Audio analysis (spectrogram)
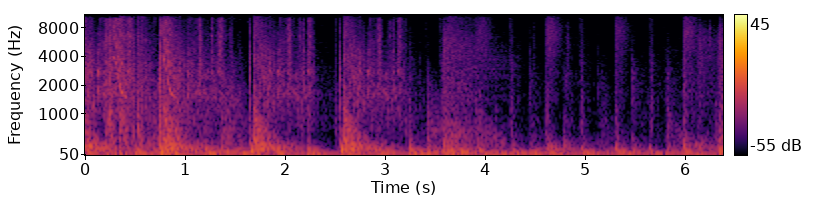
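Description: Gunfire in the Syphon Filter video game crackles in rapid bursts, loud and close, with sharp repeated shots and thumping impacts over several seconds, no talk.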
